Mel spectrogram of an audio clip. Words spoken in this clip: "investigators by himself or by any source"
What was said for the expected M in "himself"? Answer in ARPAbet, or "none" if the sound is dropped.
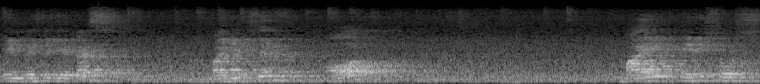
none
